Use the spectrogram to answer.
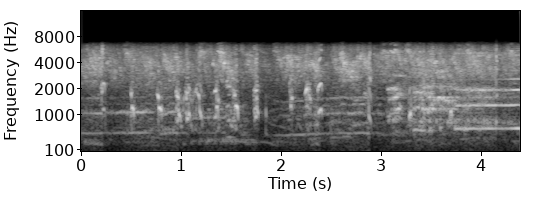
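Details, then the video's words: Serama chickens giving a busy mix of short clucks and harsh calls, several birds overlapping, with a few longer drawn-out tonal calls toward the end. "Serama chickens"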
